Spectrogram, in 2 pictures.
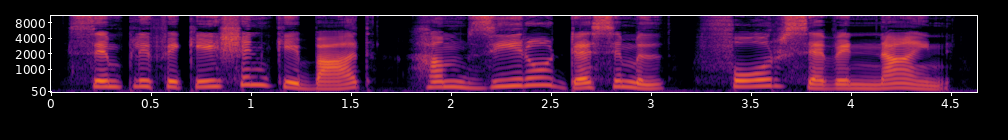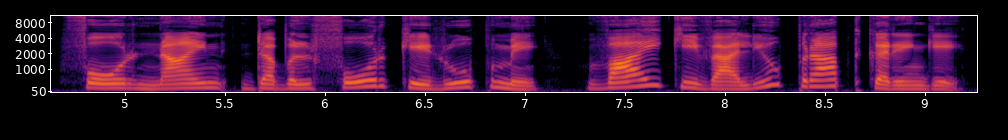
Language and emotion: Hindi, neutral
